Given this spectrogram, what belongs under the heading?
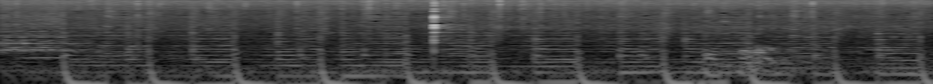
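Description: Fish sizzles and crackles steadily in hot oil in a pan, close and loud, with soft stirring scrapes and one sharp clink, no talking.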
